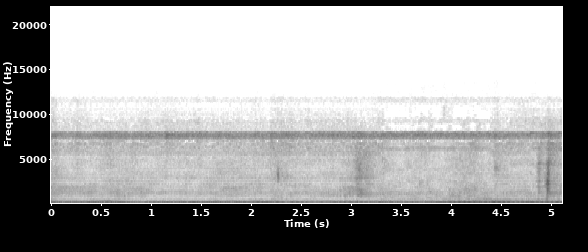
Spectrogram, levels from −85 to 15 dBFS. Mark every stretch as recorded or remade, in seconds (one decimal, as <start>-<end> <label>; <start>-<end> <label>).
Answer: 0.0-3.3 remade; 3.3-4.4 recorded; 4.4-5.1 remade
